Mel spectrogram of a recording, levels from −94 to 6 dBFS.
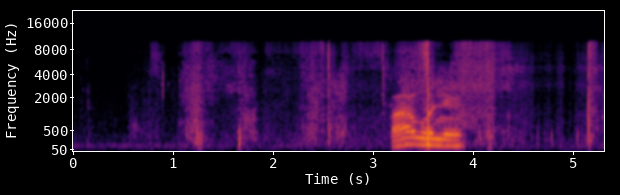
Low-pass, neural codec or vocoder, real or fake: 9.9 kHz; vocoder, 22.05 kHz, 80 mel bands, WaveNeXt; fake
